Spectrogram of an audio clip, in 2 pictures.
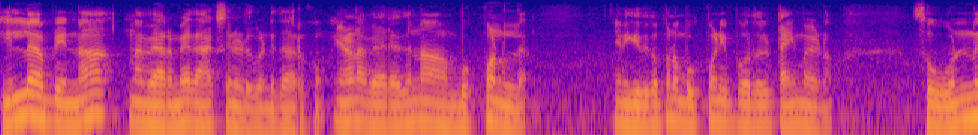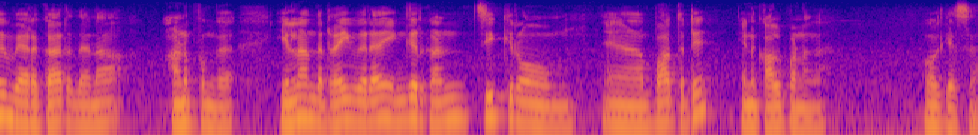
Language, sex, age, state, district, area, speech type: Tamil, male, 18-30, Tamil Nadu, Viluppuram, urban, spontaneous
